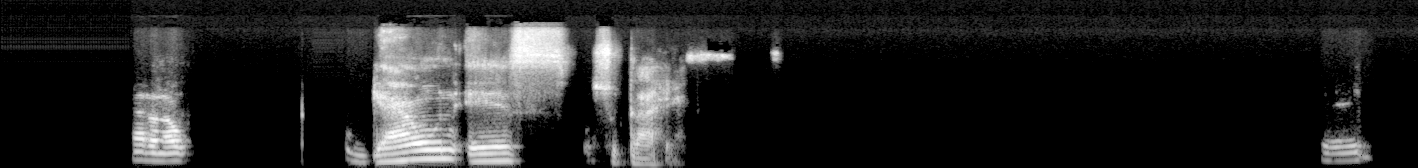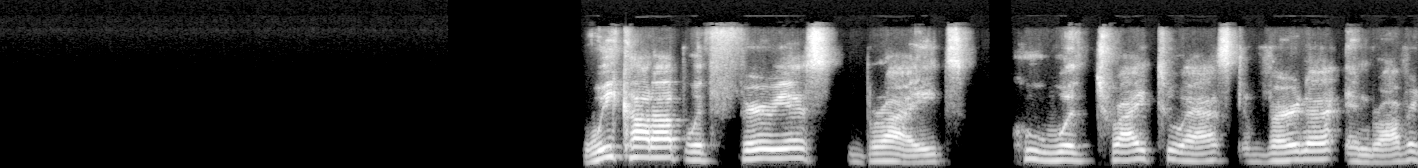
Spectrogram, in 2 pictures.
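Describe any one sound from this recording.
A young man speaks over an online call, reading out calmly.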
